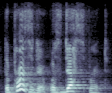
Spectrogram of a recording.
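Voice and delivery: lively read-aloud narration; story narration. A narrator's reading. Teacher reading a picture book to students, lively narration.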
